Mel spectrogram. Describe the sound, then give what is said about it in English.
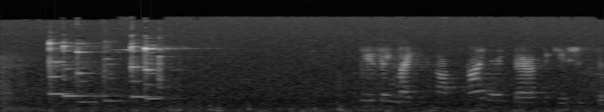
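A phone ringing with an incoming verification call after a login: a faint electronic ringtone melody in two bursts, the second longer, separated by a short pause. “In this case, what it's trying to do is it's trying to give me a call. So I get the call once I log in.”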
